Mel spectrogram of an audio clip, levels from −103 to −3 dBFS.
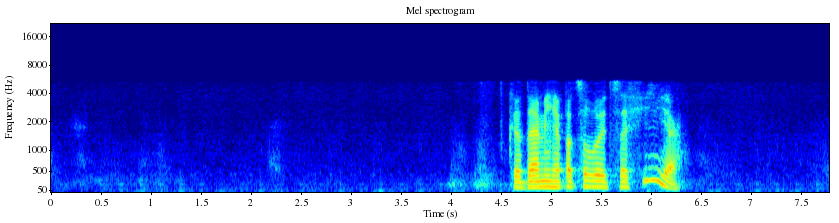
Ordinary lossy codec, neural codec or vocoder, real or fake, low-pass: Opus, 32 kbps; codec, 16 kHz, 1.1 kbps, Voila-Tokenizer; fake; 5.4 kHz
